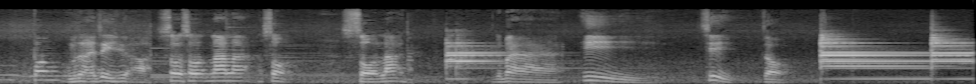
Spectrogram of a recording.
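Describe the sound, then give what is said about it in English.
Bronze chime bells are struck a few times beneath a speaking voice, each strike ringing with a steady metallic tone; a final loud strike near the end sustains clearly on its own. “chime bells are the main instrument.”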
